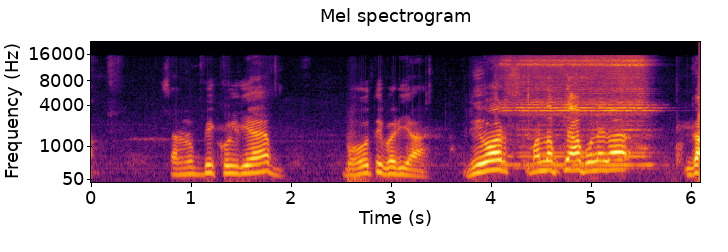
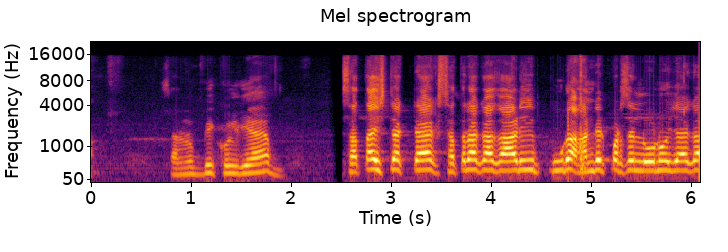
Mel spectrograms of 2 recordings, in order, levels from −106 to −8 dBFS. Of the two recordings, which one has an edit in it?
second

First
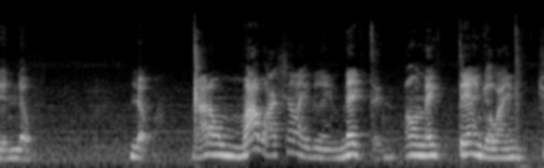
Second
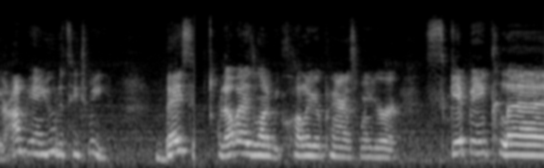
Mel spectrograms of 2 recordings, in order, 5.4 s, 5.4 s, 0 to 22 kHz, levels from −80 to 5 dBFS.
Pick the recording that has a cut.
second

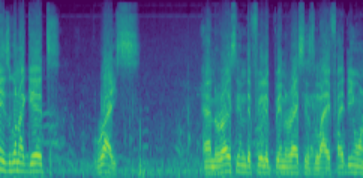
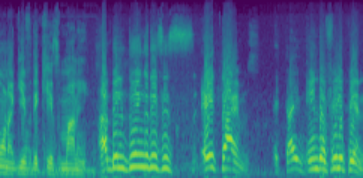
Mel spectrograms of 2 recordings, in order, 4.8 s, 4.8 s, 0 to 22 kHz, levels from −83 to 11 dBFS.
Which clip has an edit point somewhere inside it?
second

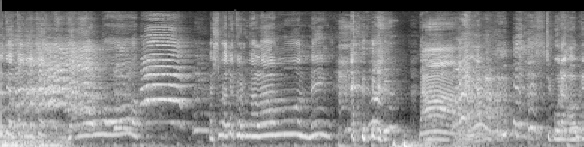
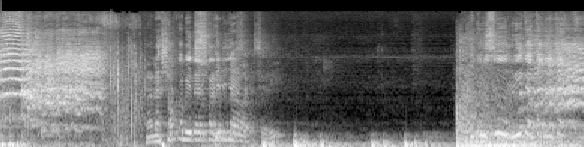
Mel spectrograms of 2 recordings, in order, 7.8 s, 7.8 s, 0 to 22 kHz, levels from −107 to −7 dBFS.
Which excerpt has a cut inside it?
second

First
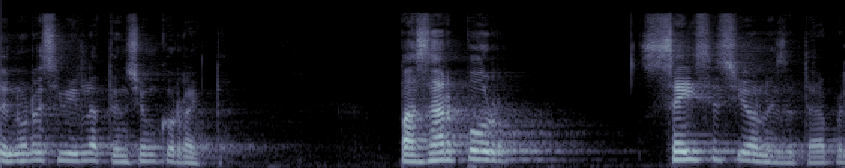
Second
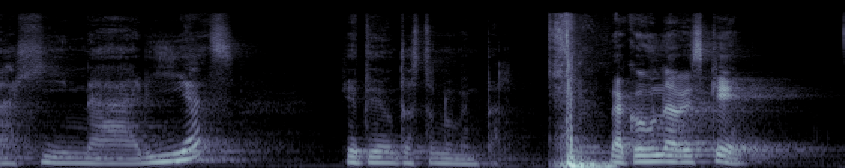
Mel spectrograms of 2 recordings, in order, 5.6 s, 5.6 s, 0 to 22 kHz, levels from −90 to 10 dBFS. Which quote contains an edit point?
second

